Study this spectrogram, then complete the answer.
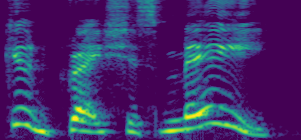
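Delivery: high, loud, drawn-out astonishment; hammed-up motherly alarm; shocked exclamation. A narrator's reading. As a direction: exclaim it slowly in great shock. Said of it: "and exclaimed".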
